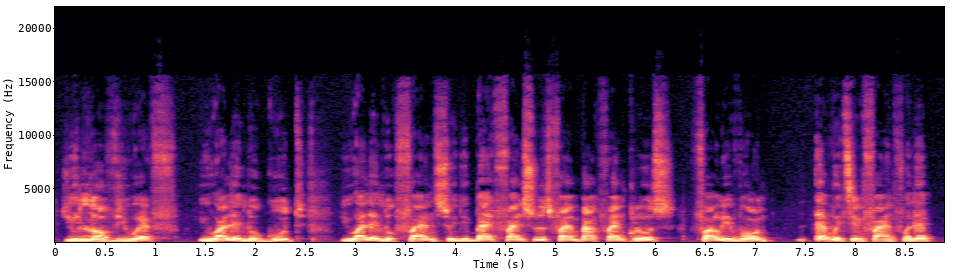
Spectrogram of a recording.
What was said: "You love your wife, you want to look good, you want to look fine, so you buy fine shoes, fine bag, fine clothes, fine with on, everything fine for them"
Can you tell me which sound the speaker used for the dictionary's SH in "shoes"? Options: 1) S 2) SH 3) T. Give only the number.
1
